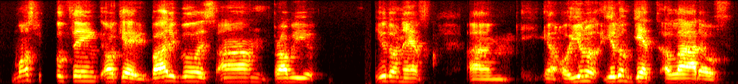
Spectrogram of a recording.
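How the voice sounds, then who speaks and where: Speech comes at a moderate pace with a non-native accent. The pitch varies in an ordinary way. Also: man, fairly high pitch for a man. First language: not English. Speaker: retired professional bodybuilder. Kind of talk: interview. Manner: halting, many fillers.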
